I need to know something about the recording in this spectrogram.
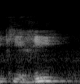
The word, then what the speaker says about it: Curie: a a grande cientista não é chamada Marie que ri se escreve Curie mas a gente fala anuncie aqui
